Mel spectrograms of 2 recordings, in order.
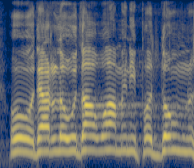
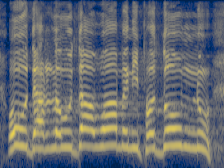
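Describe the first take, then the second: First: Said in the usual way. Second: Higher and louder, crying out the verse; a preacher's raised call to praise; exhortation. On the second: Real, not acted. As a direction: lift the voice and proclaim it to the church.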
